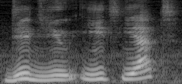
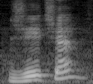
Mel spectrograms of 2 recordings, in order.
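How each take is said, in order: First: Each word is said fully and separately. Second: The words are squeezed together into one short word. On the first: The listener is not a native speaker. "knowing that you're not a native speaker of English, I would say probably to you" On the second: The listener is treated as a native speaker. "speak like you would to a native speaker"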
